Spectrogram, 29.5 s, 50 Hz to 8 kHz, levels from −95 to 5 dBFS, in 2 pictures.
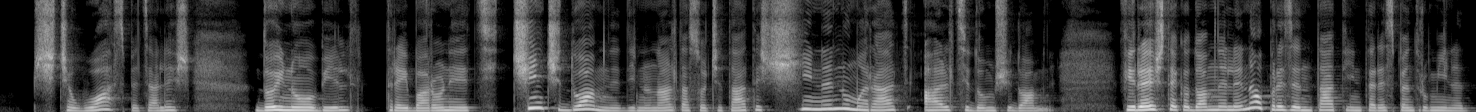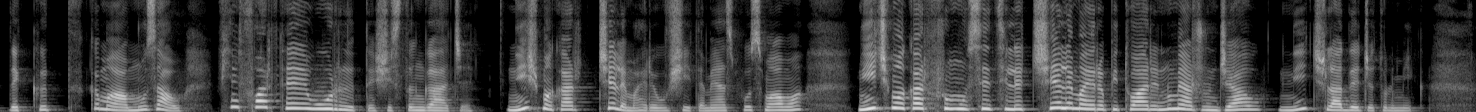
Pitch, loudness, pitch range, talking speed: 220 Hz, -22 LUFS, 195-275 Hz, 115 wpm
